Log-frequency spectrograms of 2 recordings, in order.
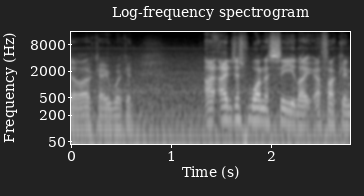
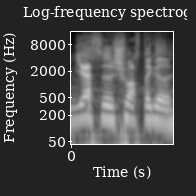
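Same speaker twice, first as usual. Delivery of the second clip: louder, higher put-on Arnold; 5 semitones higher, 5 dB louder than usual. Arnold returns to the call, loud put-on voice. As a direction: boom it like Arnold. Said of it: "And he goes".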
